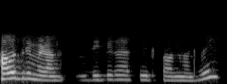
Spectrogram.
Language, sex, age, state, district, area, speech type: Kannada, female, 30-45, Karnataka, Gulbarga, urban, conversation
